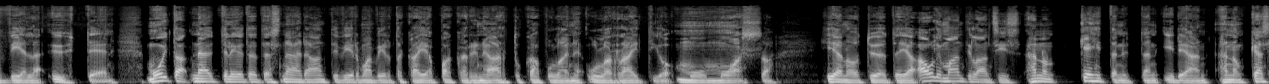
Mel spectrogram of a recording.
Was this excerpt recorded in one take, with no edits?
yes; 0 cuts

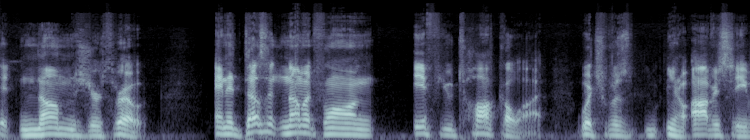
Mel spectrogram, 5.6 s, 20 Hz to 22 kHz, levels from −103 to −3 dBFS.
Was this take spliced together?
yes; 1 cut; at 2.4 s

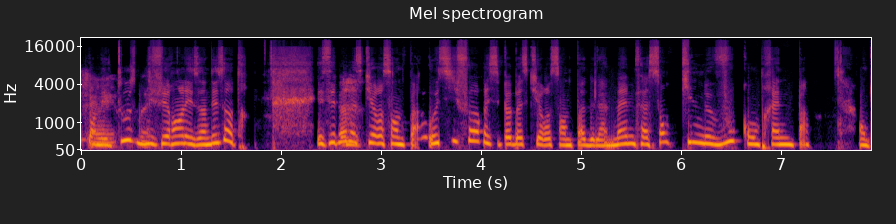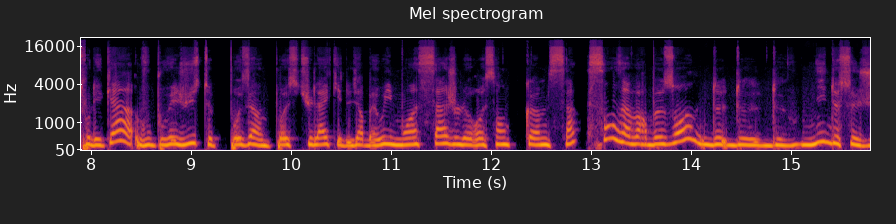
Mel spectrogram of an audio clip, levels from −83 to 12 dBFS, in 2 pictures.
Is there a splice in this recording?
yes; 1 cut; at 12.9 s

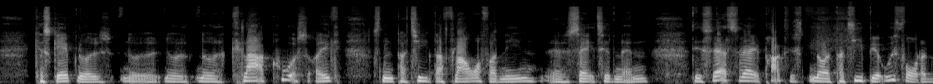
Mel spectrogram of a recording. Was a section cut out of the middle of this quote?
yes; 3 cuts; at 4.3 s, 6.9 s, 8.0 s

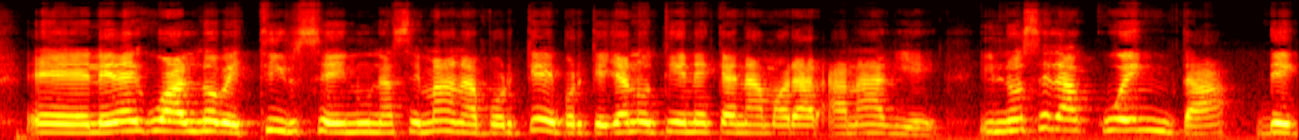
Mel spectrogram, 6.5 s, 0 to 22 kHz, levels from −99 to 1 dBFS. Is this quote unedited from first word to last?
yes; 0 cuts

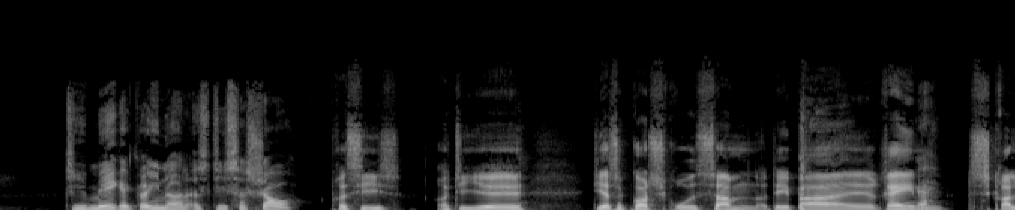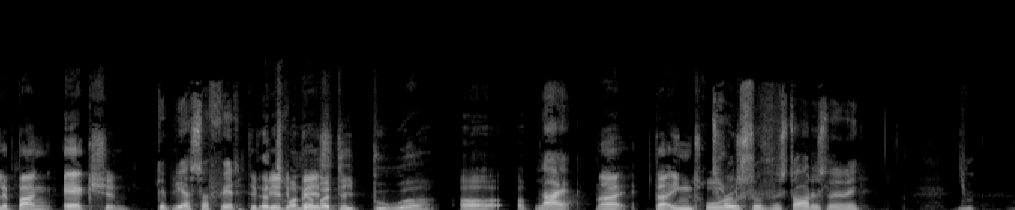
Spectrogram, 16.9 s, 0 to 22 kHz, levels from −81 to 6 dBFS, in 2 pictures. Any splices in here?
yes; 2 cuts; at 9.7 s, 14.2 s

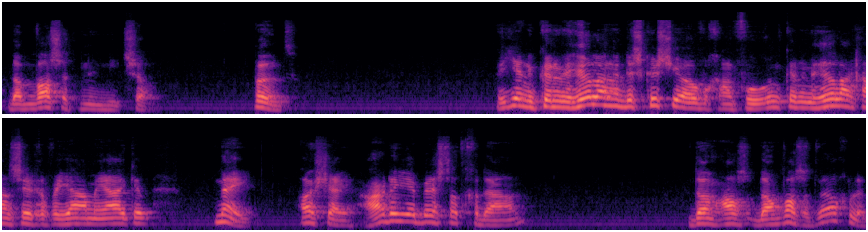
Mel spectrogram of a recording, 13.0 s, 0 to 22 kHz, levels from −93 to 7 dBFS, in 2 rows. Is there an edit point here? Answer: no; 0 cuts

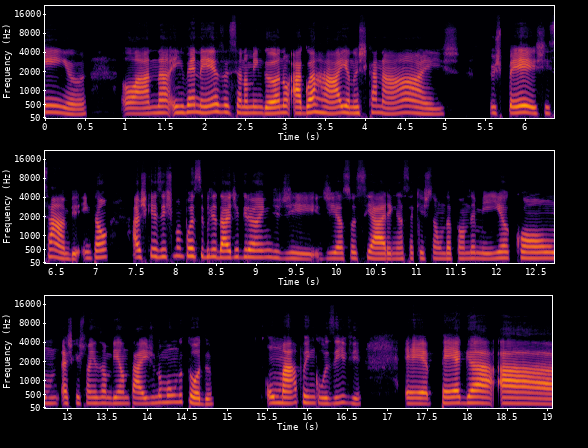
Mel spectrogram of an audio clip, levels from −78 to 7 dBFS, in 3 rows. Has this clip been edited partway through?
no; 0 cuts

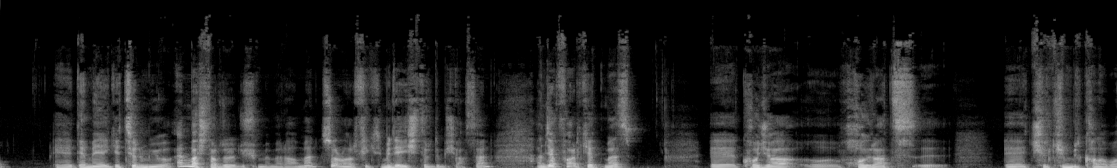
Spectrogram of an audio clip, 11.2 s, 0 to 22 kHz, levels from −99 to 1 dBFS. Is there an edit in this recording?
no; 0 cuts

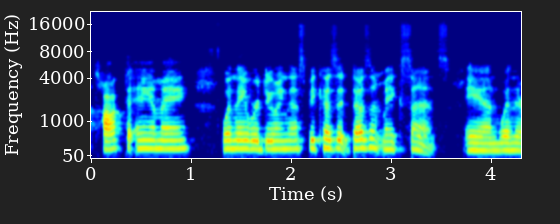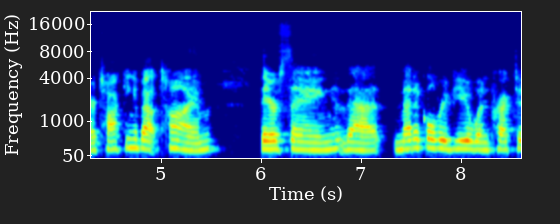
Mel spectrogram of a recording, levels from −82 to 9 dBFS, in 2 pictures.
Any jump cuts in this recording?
yes; 1 cut; at 3.7 s

